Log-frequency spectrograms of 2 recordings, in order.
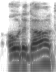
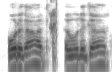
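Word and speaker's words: Ødegaard: player called um martin older guard i'm not even sure is that the right pronunciation james older guard no order guard as far as i'm aware it's a odor guard as um listeners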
